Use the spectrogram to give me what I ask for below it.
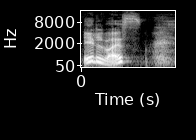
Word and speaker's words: Edelweiss: Well, if we pronounce it in English, we pronounce it wrong. Mm-hmm. Because it's German, so we are the ones who pronounce it the right way.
